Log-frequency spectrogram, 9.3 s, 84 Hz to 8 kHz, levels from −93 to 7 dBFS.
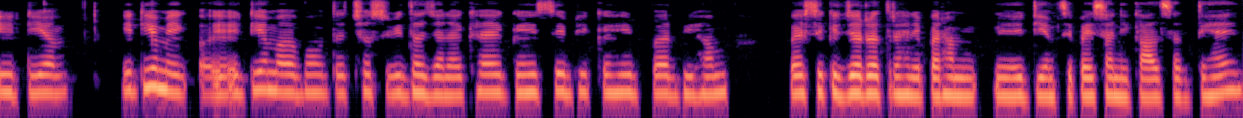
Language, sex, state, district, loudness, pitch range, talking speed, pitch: Hindi, female, Chhattisgarh, Bastar, -19 LUFS, 205-230 Hz, 175 wpm, 220 Hz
